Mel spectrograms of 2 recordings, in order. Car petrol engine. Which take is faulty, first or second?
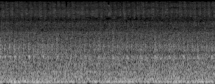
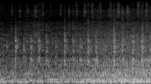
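second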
